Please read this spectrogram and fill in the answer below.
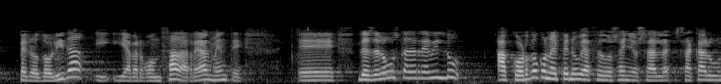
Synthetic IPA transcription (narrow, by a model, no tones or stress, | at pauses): pe̞ɾo̞ðo̞liðaiːaβ̞e̞ɾɣ̞o̞nθað̞are̞almẽ̞nt̪e̞ | d̪e̞zðewe̞oeskalerjaβild̪u | ako̞ɾð̞o̞ko̞ne̞lpeneuβe̞aθe̞ðo̞saɲo̞ssakaɾu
